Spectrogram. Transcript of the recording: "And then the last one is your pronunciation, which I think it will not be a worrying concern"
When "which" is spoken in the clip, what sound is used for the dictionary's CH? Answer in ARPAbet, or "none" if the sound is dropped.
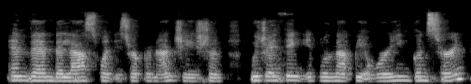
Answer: CH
